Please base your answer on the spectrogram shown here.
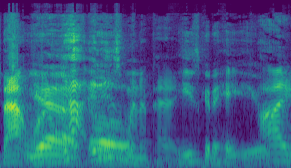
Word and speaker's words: Winnipeg: starts with the W Winnipeg David yeah it's winter peg winter peg always winter never Christmas winter pasture peg oh man I butchered that way Winnipeg he's gonna hate you I know where we're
